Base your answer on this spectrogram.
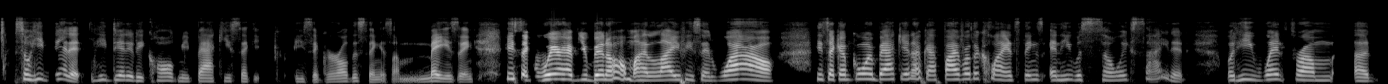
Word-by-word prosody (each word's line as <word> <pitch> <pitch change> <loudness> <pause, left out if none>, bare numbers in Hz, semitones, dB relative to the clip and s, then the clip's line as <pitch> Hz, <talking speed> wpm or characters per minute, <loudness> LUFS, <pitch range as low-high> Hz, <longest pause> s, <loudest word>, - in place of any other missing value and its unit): So 240 -3 -1
he 235 +2 -5
did 240 -1 -3
it. - - +1
He 210 +2 -12
did 205 +1 -5
it, 195 - -4
he 170 - -5
called 175 +1 -8
me 145 -1 -12
back, 145 0 -5
he 150 - -15
said 135 -1 -11
g - - -21 0.2
c - - -30
he 130 - -16
said, 110 -3 -11
"Girl, 135 +4 -7
this 155 0 -10
thing 115 -1 -9
is - - -14
amazing." 135 -3 -3 0.3
He's 260 0 +1
like, 190 - +5
"Where 240 +3 +9
have 230 -1 +7
you 220 +1 0
been 220 +1 +7
all 210 - +4
my 195 -6 +2
life?" 200 +2 +1
He 215 - -9
said, 190 -2 -6
"Wow." 215 -4 +5 0.4
He's 235 -1 -6
like, 230 0 +4
"I'm 225 -1 +1
going 245 0 0
back 240 0 +2
in, 240 0 -3
I've - - -3
got 215 0 -4
5 235 +1 +3
other 250 +1 -3
clients, 205 -3 -3
things," 215 0 -9
and 200 +1 -5
he 220 - -9
was 210 -1 -8
so 195 -1 -9
excited. 215 - -12 0.4
But 200 0 -5
he 225 +1 -6
went 225 +3 -3
from 195 -3 -1 0.2
a 165 -1 -2
d - - -35
205 Hz, 245 wpm, -21 LUFS, 175-230 Hz, 0.4 s, Where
